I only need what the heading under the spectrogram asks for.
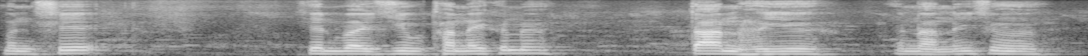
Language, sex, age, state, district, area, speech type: Bodo, male, 60+, Assam, Udalguri, rural, spontaneous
